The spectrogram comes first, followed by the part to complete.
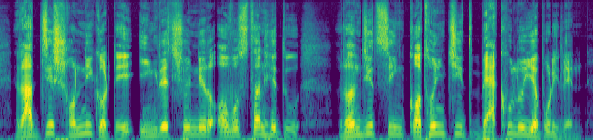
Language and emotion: Bengali, neutral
